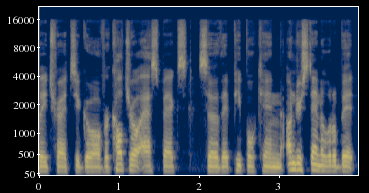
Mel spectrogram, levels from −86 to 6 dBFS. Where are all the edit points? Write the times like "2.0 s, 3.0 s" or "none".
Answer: 1.9 s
